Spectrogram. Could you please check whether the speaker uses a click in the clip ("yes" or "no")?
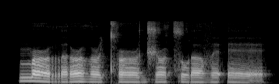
no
